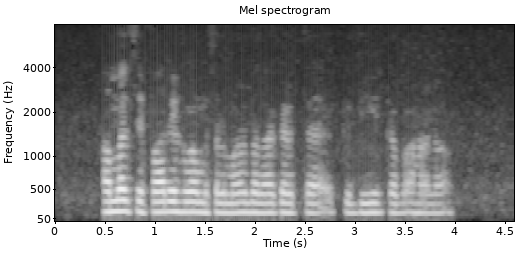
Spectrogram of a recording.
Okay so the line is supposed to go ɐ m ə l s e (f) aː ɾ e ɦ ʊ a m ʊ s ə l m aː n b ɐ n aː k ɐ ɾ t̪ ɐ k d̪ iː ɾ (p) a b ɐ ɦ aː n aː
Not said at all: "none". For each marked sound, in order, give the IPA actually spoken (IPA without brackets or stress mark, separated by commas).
f, k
